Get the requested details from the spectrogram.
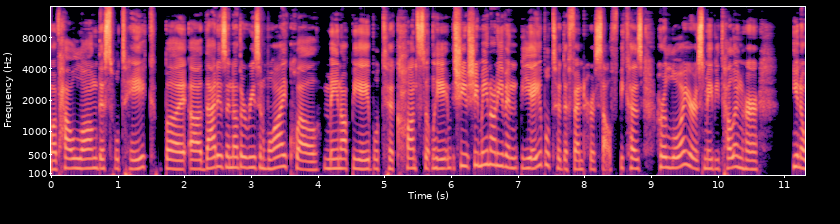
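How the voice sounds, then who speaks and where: Rambling woman streamer, smooth dry voice. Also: medium pitch, dry recording. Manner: rambling, many fillers and restarts. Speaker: livestreamer. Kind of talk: casual live-stream chat.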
